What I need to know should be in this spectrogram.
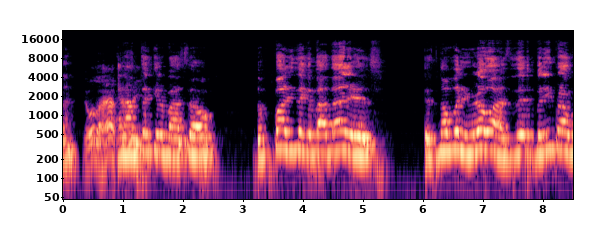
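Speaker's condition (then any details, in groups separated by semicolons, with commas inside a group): Cerebral palsy; speech sounds drunk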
